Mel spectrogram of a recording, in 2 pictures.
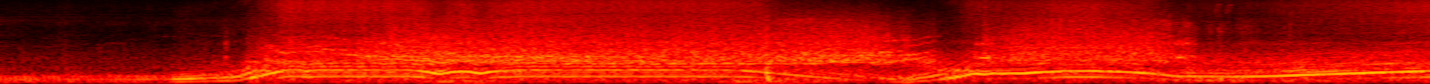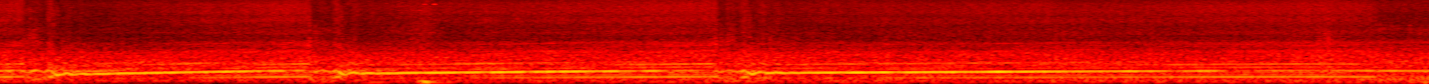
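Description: A sports car engine roars and revs, climbing in pitch through gear changes.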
